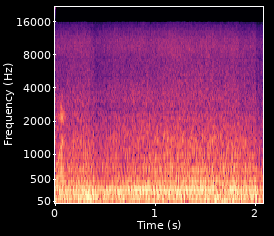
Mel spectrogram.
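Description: Small fishing boat's outboard motor running at a steady, even pitch as the boat moves up a narrow creek.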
